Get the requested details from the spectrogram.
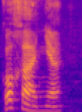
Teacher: ть пом'якшений і знаходиться між двома голосними и та а кохання звук нь подовжений пом'якшений знаходиться між голосними А та а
